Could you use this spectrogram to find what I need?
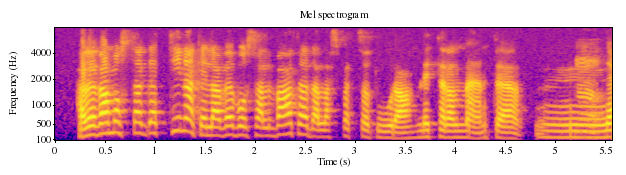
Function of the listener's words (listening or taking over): listening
